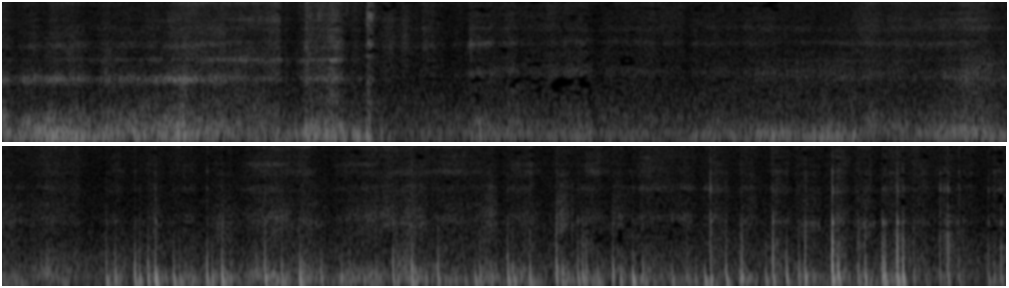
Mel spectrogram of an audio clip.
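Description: A round, solid wooden log slice with a bark rim, held in both hands, is scratched with fingernails for about five seconds, making a soft, steady rustling scrape. Then fingertips and nails tap it quickly, giving sharp, dull knocks that stop almost at once with no ring.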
